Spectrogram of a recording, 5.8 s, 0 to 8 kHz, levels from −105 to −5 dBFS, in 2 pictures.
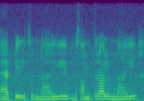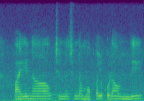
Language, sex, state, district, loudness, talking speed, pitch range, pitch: Telugu, female, Andhra Pradesh, Guntur, -30 LUFS, 85 wpm, 190-205 Hz, 200 Hz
